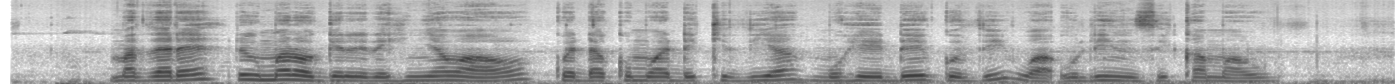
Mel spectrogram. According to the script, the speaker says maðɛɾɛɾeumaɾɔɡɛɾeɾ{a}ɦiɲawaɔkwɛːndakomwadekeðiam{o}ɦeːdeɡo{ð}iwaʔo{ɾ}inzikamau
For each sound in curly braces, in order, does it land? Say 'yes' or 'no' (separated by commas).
no, yes, yes, no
